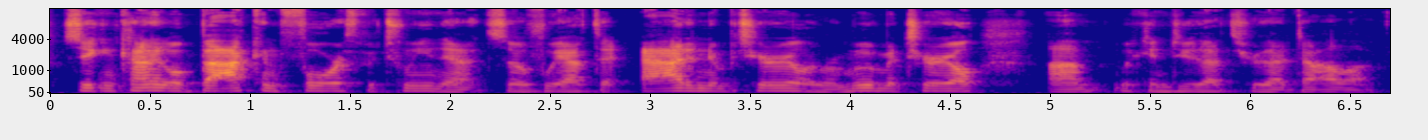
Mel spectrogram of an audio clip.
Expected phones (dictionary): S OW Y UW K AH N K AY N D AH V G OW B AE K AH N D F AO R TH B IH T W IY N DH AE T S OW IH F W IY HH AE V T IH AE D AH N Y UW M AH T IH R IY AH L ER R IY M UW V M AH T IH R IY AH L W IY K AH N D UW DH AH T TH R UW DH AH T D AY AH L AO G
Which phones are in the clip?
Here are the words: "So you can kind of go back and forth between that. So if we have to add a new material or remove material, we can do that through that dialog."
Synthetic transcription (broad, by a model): S OW Y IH K AH N K AY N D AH G OW B AE K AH N F AO R TH B IH T W IY N DH AE T S OW IH F W IY HH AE F T IH AE D AH N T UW M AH T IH R IY L ER R IY M UW V M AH T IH R IY L W IY K AH N D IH DH AH T TH R UW DH AH T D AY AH L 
